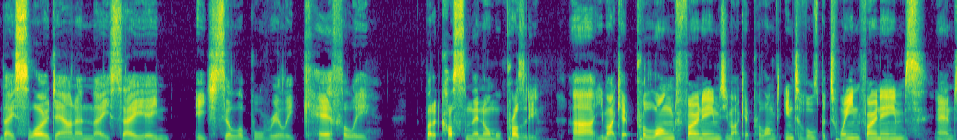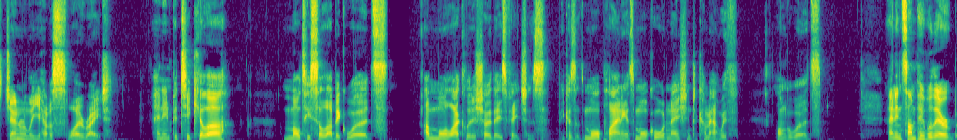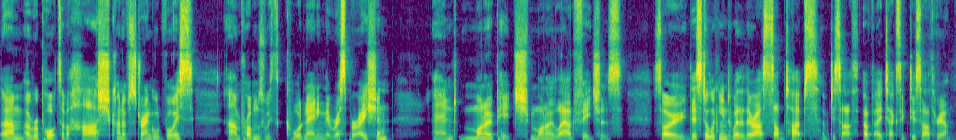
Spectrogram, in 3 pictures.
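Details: Adult male speaker; typical speech.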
